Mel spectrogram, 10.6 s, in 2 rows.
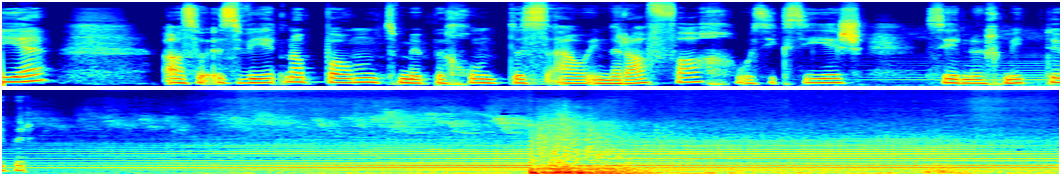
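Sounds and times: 
speech: 0:00.0 - 0:05.6
military drones buzzing overhead: 0:04.0 - 0:10.5.

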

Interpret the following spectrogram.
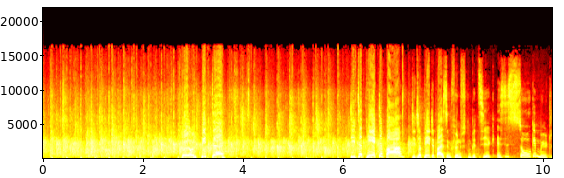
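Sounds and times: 
audience applause: 0:00.0 - 0:07.8
speech: 0:02.8 - 0:03.8, 0:06.2 - 0:10.1.

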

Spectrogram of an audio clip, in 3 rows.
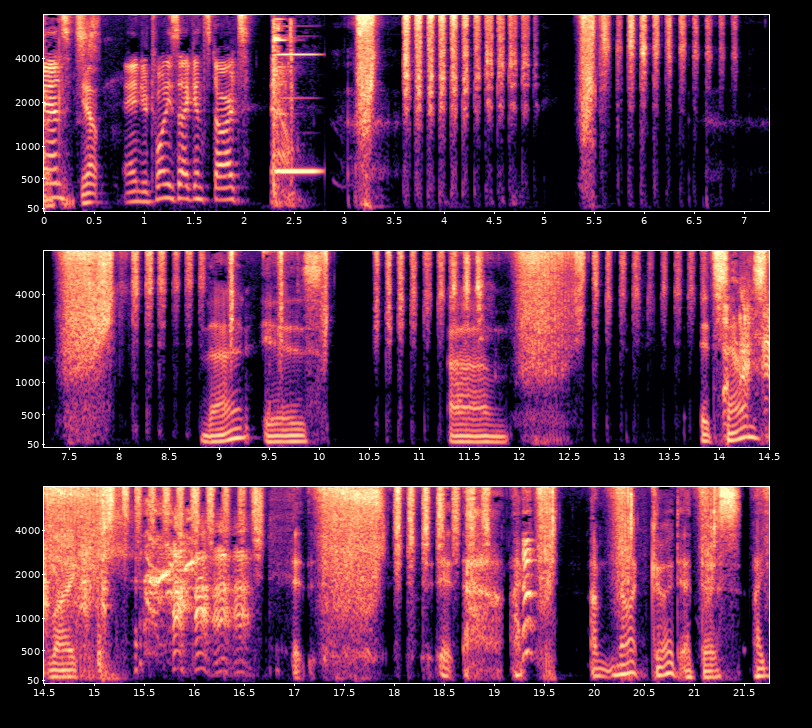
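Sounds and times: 
speech: 0:00.1 - 0:03.3, 0:08.8 - 0:10.1, 0:11.3 - 0:12.0, 0:13.8 - 0:17.6, 0:18.3 - 0:21.7
voice imitating rotary phone dialing: 0:03.1 - 0:15.4, 0:16.5 - 0:21.7
laughter: 0:13.8 - 0:16.8, 0:18.4 - 0:19.5.

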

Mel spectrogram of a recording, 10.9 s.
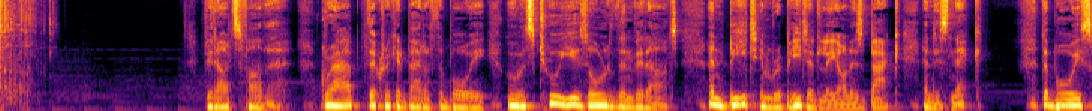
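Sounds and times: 
cricket ball shattering a television picture tube: 0:00.0 - 0:00.6
settling debris rattling: 0:00.0 - 0:00.6
speech: 0:02.0 - 0:10.9.

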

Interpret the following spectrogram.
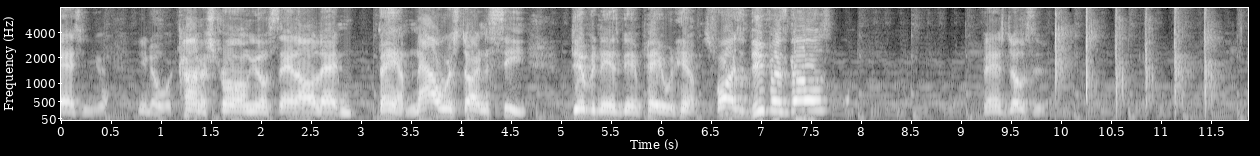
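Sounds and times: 
speech: 0:00.0 - 0:07.8, 0:09.2 - 0:10.0
hand clapping: 0:09.9 - 0:11.8.

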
